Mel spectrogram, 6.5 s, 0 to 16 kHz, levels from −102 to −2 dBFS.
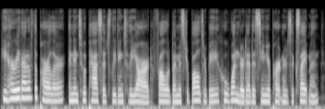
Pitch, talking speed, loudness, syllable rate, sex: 200 Hz, 230 wpm, -17 LUFS, 6.9 syllables/s, female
